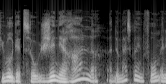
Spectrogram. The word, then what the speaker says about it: général: Okay, but then phonetically it's quite interesting because you don't make any difference. You will get so général at the masculine form,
